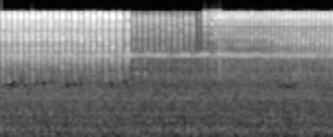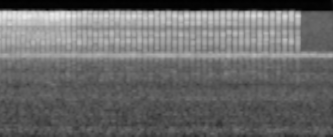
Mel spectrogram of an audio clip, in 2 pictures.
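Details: Grasshopper singing on a spring day: a dense, high-pitched hissing buzz of rapid pulses, loud at first, dropping after about a second, then returning steadily until near the end, with no other clear sounds.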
